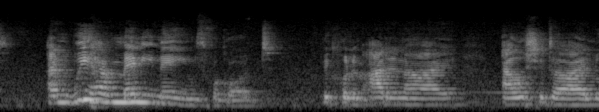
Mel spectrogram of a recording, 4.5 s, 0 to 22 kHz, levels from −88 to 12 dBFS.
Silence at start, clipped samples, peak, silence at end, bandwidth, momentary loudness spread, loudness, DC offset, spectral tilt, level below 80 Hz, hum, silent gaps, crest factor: 0 s; under 0.1%; -10 dBFS; 0 s; 11.5 kHz; 16 LU; -28 LUFS; under 0.1%; -2.5 dB/octave; -84 dBFS; none; none; 20 dB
